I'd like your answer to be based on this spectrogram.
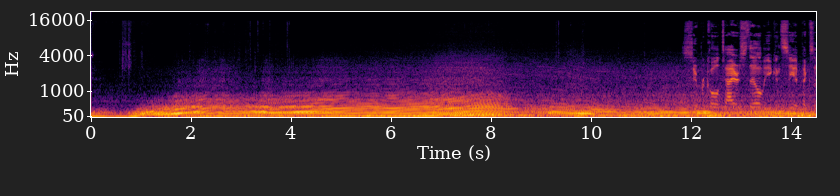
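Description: A 2019 Ford Mustang GT pulling away from a stop sign, its V8 engine swelling into a loud, sustained roar under steady acceleration, heard from inside the car with a brief easing of the note near the end.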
